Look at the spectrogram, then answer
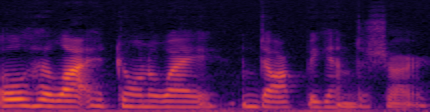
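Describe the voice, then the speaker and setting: This woman keeps her intonation fairly even. Her pace is moderate. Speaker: poetry vlogger. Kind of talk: poem performed, reading aloud a rhymed poem. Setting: home video recording, filming alone. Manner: casual and chatty in the intro, then earnest and measured in the poem; playful, laughing. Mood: sombre, sad. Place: home room. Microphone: webcam.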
